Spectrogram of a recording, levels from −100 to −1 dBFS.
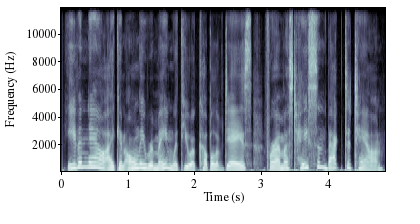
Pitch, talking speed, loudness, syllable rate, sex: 250 Hz, 235 wpm, -15 LUFS, 5.3 syllables/s, female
